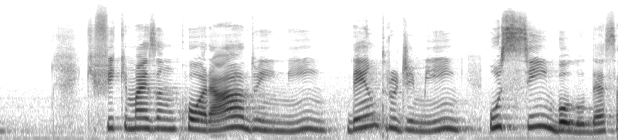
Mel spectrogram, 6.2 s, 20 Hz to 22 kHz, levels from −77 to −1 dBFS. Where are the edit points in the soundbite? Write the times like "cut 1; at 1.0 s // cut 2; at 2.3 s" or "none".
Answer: cut 1; at 3.4 s // cut 2; at 4.8 s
